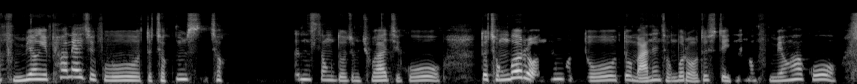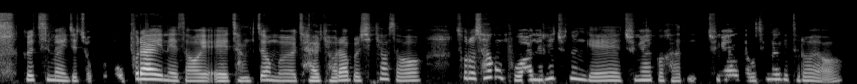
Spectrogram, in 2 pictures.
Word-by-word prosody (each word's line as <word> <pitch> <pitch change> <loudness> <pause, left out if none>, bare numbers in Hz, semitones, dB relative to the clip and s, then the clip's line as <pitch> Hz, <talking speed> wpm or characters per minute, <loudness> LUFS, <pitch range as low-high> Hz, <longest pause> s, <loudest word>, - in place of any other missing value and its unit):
분명히 225 +5 +4
편해지고 210 - +2
또 175 - -3
접근 185 +8 0 0.9
접근성도 205 -6 -4
좀 170 -1 -6
좋아지고 180 0 -1 0.4
또 225 - +4
정보를 230 +8 +6
얻는 250 +1 -1
것도 180 -1 -2
또 205 - 0
많은 175 +5 +3
정보를 170 -1 -2
얻을 150 +8 -3
수도 190 -2 -2
있는 165 - -4
건 175 - -11
분명하고 215 +4 -1 0.4
그렇지만 205 -2 0
이제 170 0 -3
조금 - - -11
오프라인에서의 170 -10 +5
장점을 165 +1 -2
잘 165 0 +1
결합을 180 +2 0
시켜서 185 -4 -2 0.3
서로 285 -2 -1
상호 320 +4 0
보완을 205 +2 0
해주는 275 -3 -2
게 180 0 -1
중요할 200 +2 -1
것 180 - -6
같 160 0 -7 0.2
중요하다고 215 -5 -6
생각이 235 +3 -5
들어요. 180 -4 -5
190 Hz, 335 characters per minute, -23 LUFS, 170-225 Hz, 0.9 s, 정보를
